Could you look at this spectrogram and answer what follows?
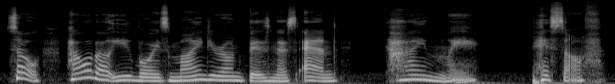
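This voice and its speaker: A woman voicing a possessive, doting female monster in an intimate audio roleplay, soft, cooing and teasing. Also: lowish voice, lively intonation, takes it slowly. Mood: defiant, mocking.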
